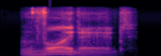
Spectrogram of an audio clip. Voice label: "voided", British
